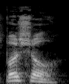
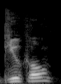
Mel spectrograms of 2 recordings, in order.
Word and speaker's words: Buechel: Bushel. According to our phonetic speller. Shane Bushel. And not Buechel.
